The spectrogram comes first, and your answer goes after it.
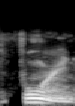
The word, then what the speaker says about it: foreign: foreign about the word foreign is that G is silent right and it's because of the old french version of foreign but you can see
